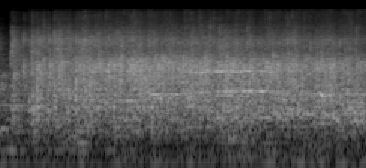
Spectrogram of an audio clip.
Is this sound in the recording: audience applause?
yes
